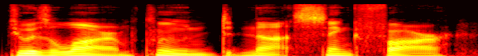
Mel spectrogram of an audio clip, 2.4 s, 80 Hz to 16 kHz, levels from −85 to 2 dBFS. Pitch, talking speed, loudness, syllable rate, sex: 110 Hz, 200 wpm, -17 LUFS, 4.0 syllables/s, male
